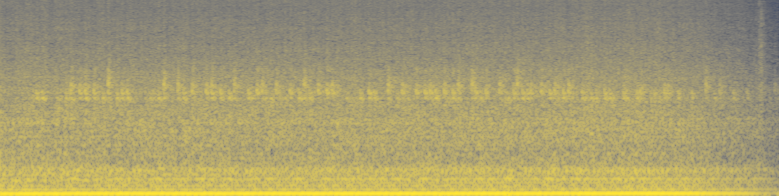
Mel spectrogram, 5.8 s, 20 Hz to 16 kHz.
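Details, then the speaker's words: Maserati 3200 GT twin-turbo V8 during renovation idling steadily with a light, fast ticking about four times a second from the cylinder head area; noise lessens as the engine warms, so valve clearance is suspected, not confirmed; top-end ticking. "Tôi không biết những tiếng động này là gì, bây giờ tôi không cố hiểu nữa. Tôi nghĩ tốt, chúng ta sẽ nói rằng nói chuyện mệt mỏi nhưng trong một cách thực tế hơn thì xe càng nóng và chúng ta càng ít nghe thấy tiếng ồn nên có thể nó đến từ khe hở van"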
